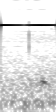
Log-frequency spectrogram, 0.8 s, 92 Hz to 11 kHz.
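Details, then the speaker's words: Newport HT70 transport ventilator switched off while still sensing a connected patient, off-confirmation accepted: continuous high-pitched alarm beeping until the patient is disconnected. "sürekli alarm verecek hastayı çıkarttığımızda kabul ettiriyoruz cihaza Audi yani alarm susturmadan susturup cihazı kapatmış hale geliyoruz"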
